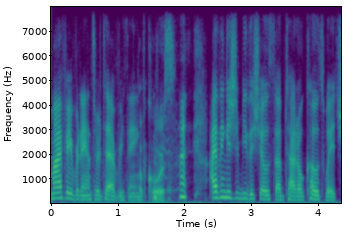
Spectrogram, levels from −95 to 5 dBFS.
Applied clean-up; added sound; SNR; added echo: none; none; none; none.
